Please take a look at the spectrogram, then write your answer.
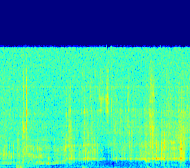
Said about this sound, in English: Um, I'm gonna strain it off with my little strainer. Pour it in. Lovely.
